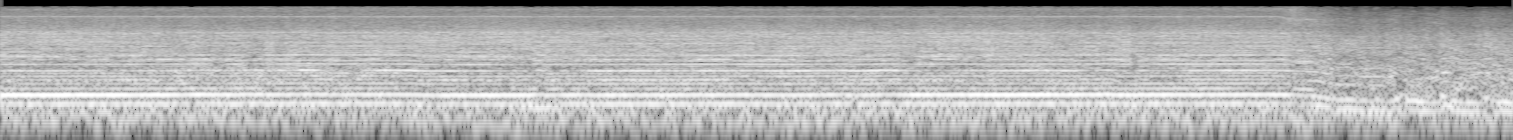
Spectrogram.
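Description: A racing car engine screams at a steady high pitch.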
